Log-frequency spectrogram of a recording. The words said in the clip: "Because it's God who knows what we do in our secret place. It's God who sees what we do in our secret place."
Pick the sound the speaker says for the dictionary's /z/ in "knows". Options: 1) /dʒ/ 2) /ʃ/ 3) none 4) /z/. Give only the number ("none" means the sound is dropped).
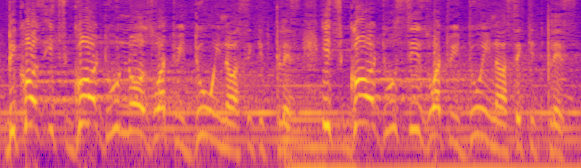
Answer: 4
